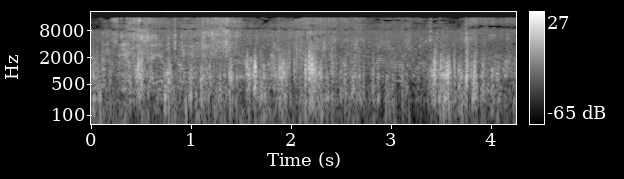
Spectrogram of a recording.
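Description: Wind buffeting a phone microphone in gusts, with indistinct voices mixed in.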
